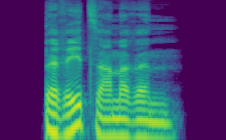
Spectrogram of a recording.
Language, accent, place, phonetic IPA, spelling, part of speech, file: German, Germany, Berlin, [bəˈʁeːtzaːməʁəm], beredsamerem, adjective, De-beredsamerem.ogg
- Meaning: strong dative masculine/neuter singular comparative degree of beredsam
